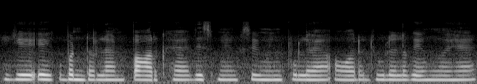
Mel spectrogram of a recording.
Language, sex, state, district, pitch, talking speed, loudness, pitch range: Hindi, female, Punjab, Pathankot, 215 Hz, 175 wpm, -17 LUFS, 210-220 Hz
